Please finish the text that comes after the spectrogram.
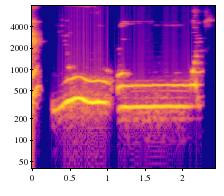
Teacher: अगर हम आयत पर ठहरेंगे तो क्या पढ़ेंगे يعلمون, यानी नून को हम साकिन कर देंगे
